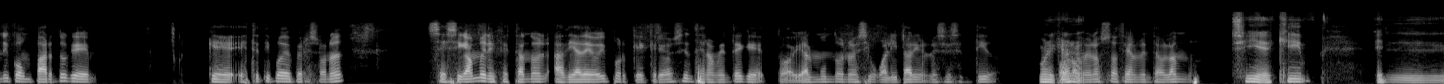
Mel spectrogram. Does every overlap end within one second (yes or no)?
yes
